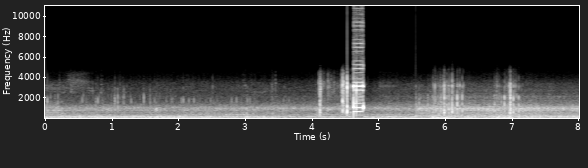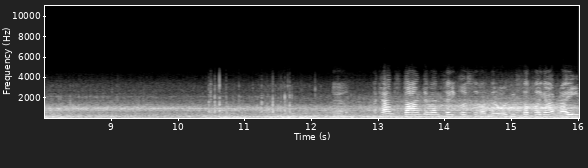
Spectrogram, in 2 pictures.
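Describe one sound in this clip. A car engine hums steadily with tyre noise on the road, heard from inside the car.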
